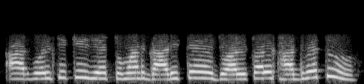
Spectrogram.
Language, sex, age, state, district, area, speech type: Bengali, female, 30-45, West Bengal, Darjeeling, urban, conversation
